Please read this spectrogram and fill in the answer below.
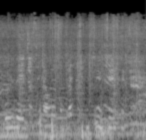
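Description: Indistinct voices of people talking over one another in the background, with a low steady hum under them for the first half-second.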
